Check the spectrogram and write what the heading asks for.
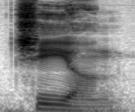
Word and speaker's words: Cheung: Are you sure you're pronouncing that correct? – Yeah, yeah. It's spelled like this. C-H-E-U-N-G, Chiang.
